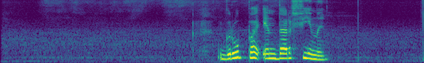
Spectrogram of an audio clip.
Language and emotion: Russian, neutral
